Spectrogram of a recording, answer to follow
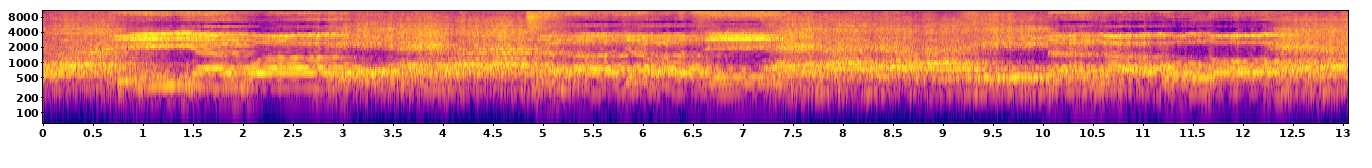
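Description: Buddhist devotional chanting: voices holding long, steady notes in phrases a few seconds long, one after another without a break.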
